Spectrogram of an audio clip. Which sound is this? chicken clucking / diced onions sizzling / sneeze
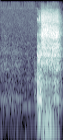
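sneeze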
